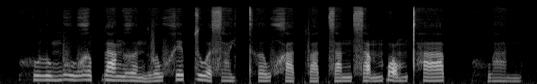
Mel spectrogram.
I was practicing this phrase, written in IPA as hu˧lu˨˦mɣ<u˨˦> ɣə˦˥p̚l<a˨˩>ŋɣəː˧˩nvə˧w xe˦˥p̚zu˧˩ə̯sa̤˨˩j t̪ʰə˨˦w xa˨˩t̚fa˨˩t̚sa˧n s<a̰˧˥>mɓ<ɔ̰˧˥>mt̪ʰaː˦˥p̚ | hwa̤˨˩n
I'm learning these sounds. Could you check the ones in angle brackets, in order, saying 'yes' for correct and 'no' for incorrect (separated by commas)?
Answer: yes, no, yes, yes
